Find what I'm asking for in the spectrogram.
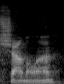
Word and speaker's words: Shyamalan: I can say his name. It's Shyamalan, right? – Shyamalan Ding Dong. – Shyamalan Ding Dong. – Yeah, M. Night Shyamalan. – M. Night Shyamalan. Cool.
